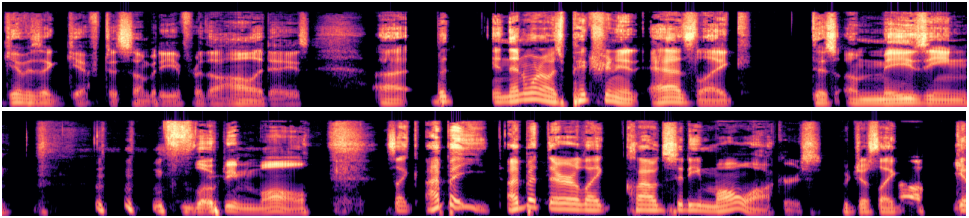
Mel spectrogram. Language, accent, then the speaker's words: English; Minnesota, United States; I have lived in, in extreme cold growing up in Minnesota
